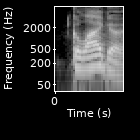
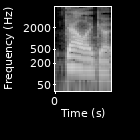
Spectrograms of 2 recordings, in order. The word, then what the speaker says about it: Galaga: we said about galaga it's galaga or galaiga as we called it back then pretty sure galaga is the correct pronunciation though so i'll turn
